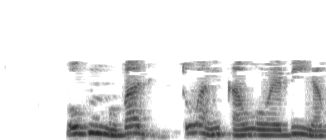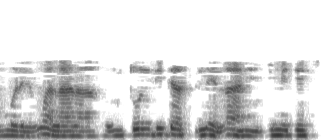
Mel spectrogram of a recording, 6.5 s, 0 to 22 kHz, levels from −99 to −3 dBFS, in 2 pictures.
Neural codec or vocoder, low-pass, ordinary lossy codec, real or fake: none; 3.6 kHz; MP3, 16 kbps; real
